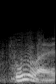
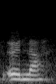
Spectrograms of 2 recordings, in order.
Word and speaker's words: Ulla: like to very much kula is that right I said how you pronounce it no my name is Ulla Ulla good luck thanks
